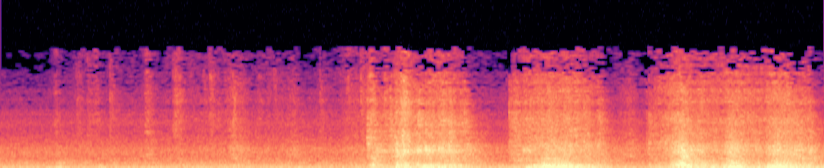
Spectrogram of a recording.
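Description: Rusted sheet metal from a steam locomotive's ash pan scraping across the shop floor in three rough drags, about a second apart, in the second half.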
